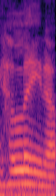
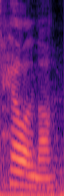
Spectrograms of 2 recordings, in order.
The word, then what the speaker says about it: Helena: Well, I've been saying Helena all this time, but it's Helena.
